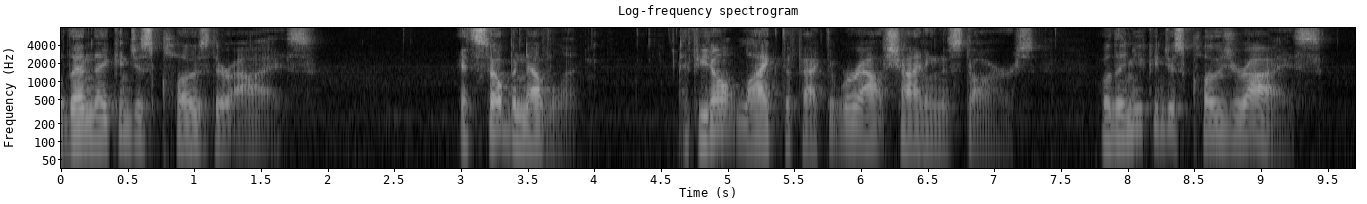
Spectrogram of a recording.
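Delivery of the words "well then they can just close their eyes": usual speaking voice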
